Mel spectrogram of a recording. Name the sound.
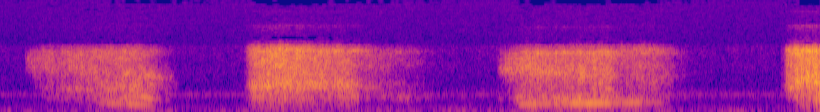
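imitated deep heavy breathing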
